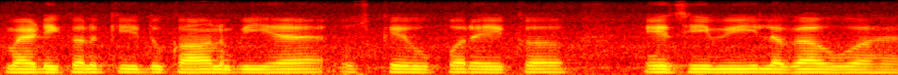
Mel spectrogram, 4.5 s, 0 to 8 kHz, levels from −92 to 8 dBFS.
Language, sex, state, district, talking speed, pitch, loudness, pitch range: Hindi, male, Chandigarh, Chandigarh, 175 wpm, 120 Hz, -18 LUFS, 120-125 Hz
